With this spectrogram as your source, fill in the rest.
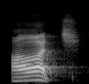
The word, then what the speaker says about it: ağaç: Cara bacanya itu tidak dianggap ya teman-teman. Cara bacanya tidak dianggap. Oke? Contohnya, ağaç. Ağaç. Ağaç. Ada huruf yumuşak G kan di tengahnya. Itu nggak dibaca ya teman-teman.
